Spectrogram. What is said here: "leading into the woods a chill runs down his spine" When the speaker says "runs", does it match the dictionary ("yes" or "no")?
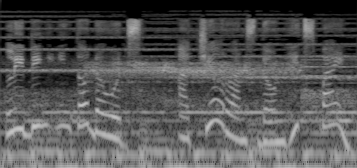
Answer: no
